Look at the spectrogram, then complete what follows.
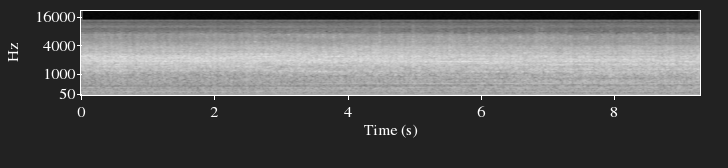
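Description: Massey Ferguson 165 tractor engine running at a steady speed, heard close up from the driver's seat.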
